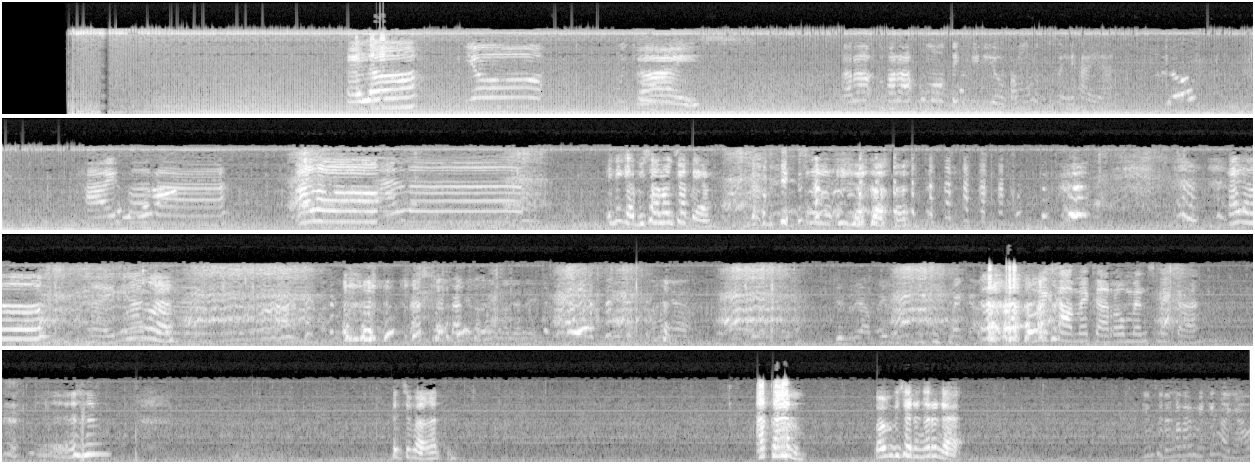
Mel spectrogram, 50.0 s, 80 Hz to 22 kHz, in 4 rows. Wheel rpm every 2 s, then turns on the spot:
0, 0, 0, 0, 0, 0, 0, 0, 10, 10, 10, 0, 10, 60, 20, 30, 30, 20, 10, 0, 0, 0, 0, 0, 0.
none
